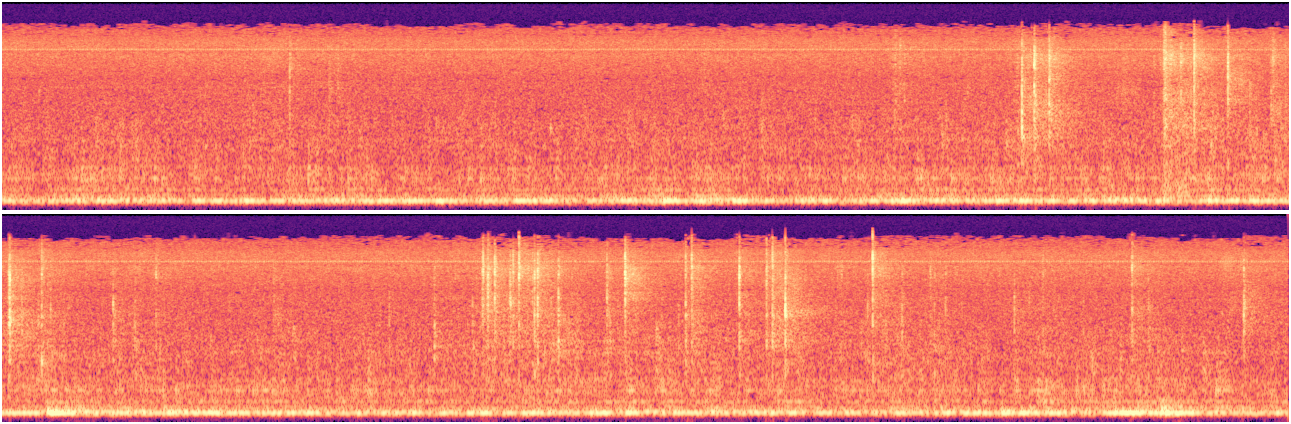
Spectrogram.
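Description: Steady low mechanical hum, with scattered light clicks and rustles of small seals and parts being handled, in two clusters in the middle of the stretch.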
